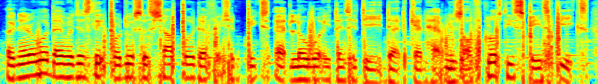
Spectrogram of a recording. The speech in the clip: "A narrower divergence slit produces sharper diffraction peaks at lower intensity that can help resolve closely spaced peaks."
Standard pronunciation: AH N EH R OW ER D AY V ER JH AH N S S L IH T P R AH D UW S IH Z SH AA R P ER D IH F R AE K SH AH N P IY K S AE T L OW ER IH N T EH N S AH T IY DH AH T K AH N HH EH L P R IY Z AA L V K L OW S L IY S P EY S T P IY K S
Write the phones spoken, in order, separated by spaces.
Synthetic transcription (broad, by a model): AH N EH R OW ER D AY V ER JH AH N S S L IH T P R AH D UW S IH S SH AA P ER D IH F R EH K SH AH N P IY K S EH T L OW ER IH N T EH N S AH T IY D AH T K AH N HH EH P R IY Z AA L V K L OW S L IY S P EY S P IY K S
